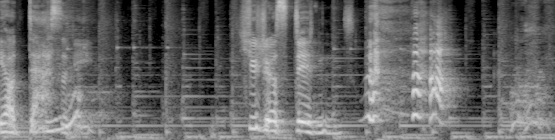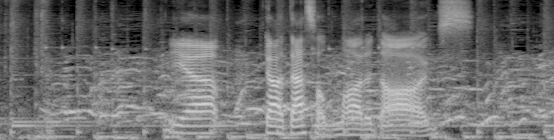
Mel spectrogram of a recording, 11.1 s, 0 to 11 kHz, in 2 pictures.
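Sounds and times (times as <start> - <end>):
background music: 0.0 - 11.0
huskies howling: 5.0 - 11.0.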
